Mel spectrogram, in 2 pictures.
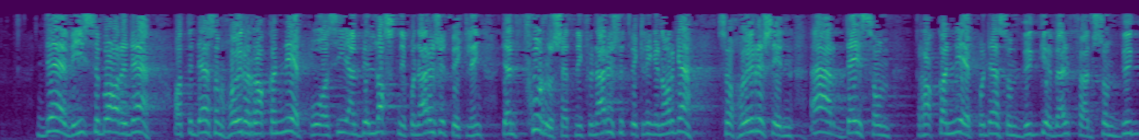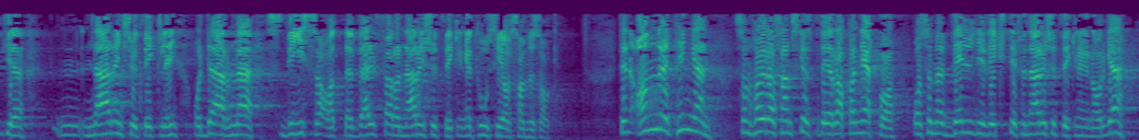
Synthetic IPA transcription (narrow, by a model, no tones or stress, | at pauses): d̪ɛʋiːsəbɑːɾəd̪ɛɑt̪d̪ɛɪsɔmɦœʏɾəɾɑkːəɳeːpʰɔɔsiːæɪnbəlɑst̪nɪŋpɔnæːɾɪŋsʉːt̪ʰʋɪklɪŋ | d̪̥ɛæɪnfɔɾʉt̪sɛt̪nɪŋfɔɳæːɾɪŋsʉːt̪ʋɪklɪŋɪnɔɾɡə | sɔɦœʏɾəsiːd̪n̩æɾd̪æɪsɔm | ɾɑkːəneːpʰɔd̪ɛsɔmbʏɡːəɾʋɛlfæːɖsɔmbʏɡːəɾ | næːɾɪŋsʉːt̪ʰʋɪklɪŋ | ɔd̪æɾmeʋiːsəɾɑt̪ʋɛlfæːɾɔnæːɾɪŋsʉːt̪ʰʋɪklɪŋæt̪ʰuːsiːəɑʋsɑmːəsɑ̰ːk | d̪̥ɛnɑnd̪ɾət̪ʰɪŋːənsɔmɦœʏɾəfɾɛmskɾɪspʰɔd̪æɪɾɑkːəɳeːpʰɔɔsɔmæɾʋɛld̪ɪʋɪkt̪ɪfɔɳæːɾɪŋsʉːt̪ʋɪklɪŋɪnɔɾɡə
